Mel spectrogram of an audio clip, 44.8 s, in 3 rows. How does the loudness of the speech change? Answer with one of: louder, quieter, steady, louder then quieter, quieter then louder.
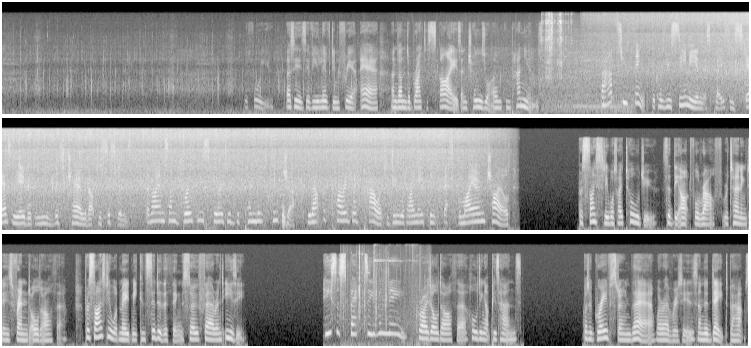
steady.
